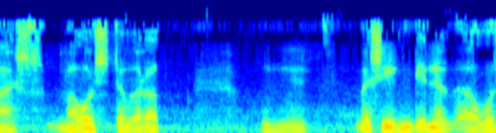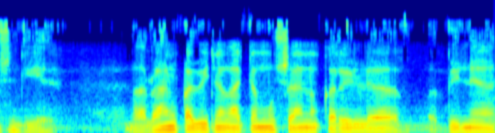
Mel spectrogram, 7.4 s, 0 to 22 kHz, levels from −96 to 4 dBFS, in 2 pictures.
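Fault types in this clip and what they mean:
Bluetooth SBC compression: The speech sounds like it likely went through SBC, the basic Bluetooth codec that splits the signal into a handful of wide bands and hands out bits without modelling what the ear notices. The damage here is heavy and runs the whole clip. There's nothing above about 14.1 kHz, and the top that's left sounds gritty and flickery, which fits a starved bit budget somewhere around 64 kbps.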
